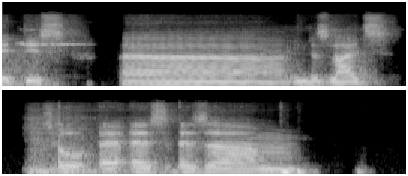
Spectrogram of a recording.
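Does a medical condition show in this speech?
No.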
